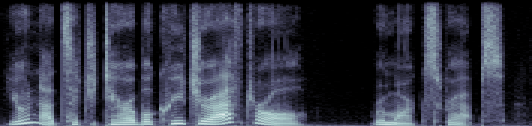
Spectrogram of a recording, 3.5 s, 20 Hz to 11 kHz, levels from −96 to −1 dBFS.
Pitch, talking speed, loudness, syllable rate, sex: 195 Hz, 170 wpm, -19 LUFS, 6.1 syllables/s, female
